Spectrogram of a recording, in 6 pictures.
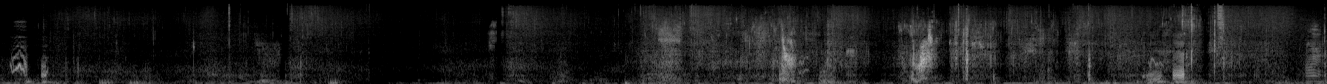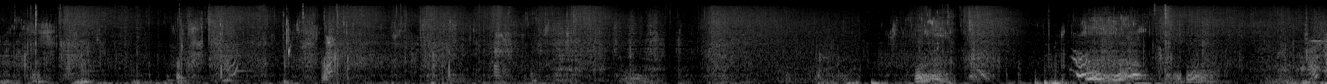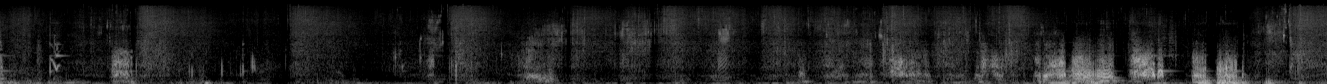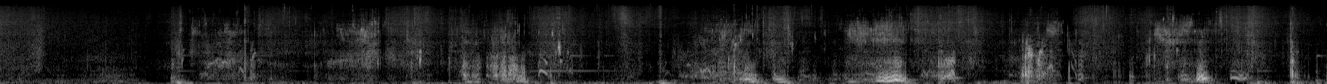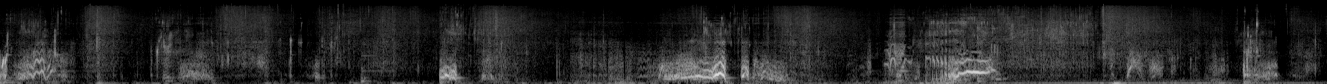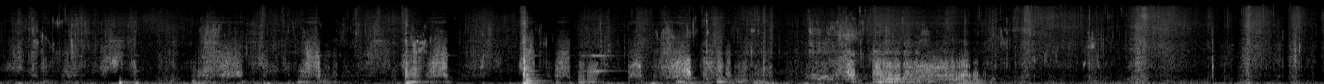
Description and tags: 20180429 Squeezing a big, wet sponge
gurgle, monster, onesoundperday2018, slime, sponge, squash, vocal-like, water, wet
